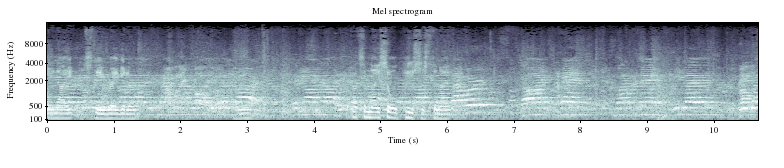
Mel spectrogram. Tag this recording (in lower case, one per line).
speech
